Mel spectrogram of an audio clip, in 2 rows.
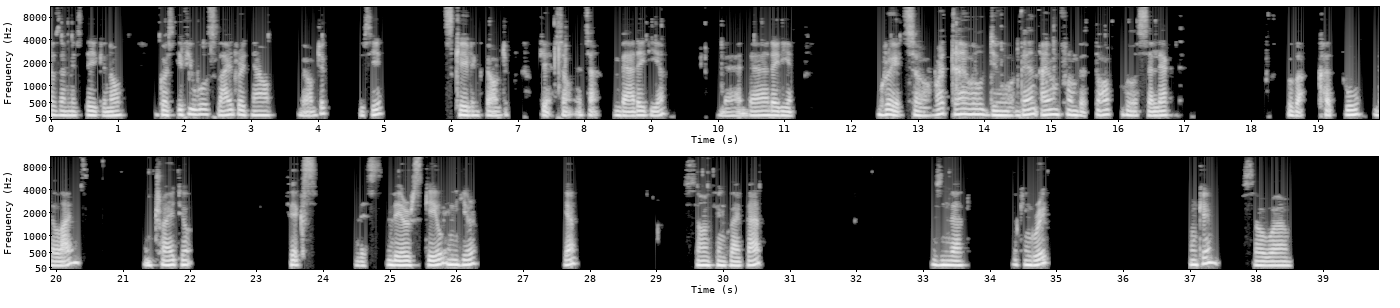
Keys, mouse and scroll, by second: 0.2 double click, 1.1 shift+click, 1.9-3.3 typing, 1.9 double click, 7.5 ctrl+Delete, 9.0 double click, 9.7 ctrl+Delete, 10.5 alt+click, 10.8 alt+middle click, 11.1 alt+right click, 11.3 alt+click, 12.7 double click, 13.5 ctrl+Delete, 14.9 space, 15.4 alt+middle click, 15.7 alt+right click, 16.1 alt+middle click, 16.3 alt+right click, 18.0 ctrl+shift+x, 20.3 ctrl+click, 20.7 alt+right click, 21.1 alt+middle click, 21.4 alt+right click, 22.5 alt+right click, 22.9 alt+middle click, 23.6 alt+right click, 24.6 alt+middle click, 24.9 alt+right click, 28.4 ctrl+click, 28.5-29.4 typing, 29.7 double click, 32.0 alt+right click, 32.4 alt+middle click, 32.8 alt+right click, 33.1 alt+middle click, 34.1 alt+middle click, 34.6 alt+right click, 35.1 alt+middle click, 36.6 scroll down 1, 36.6 alt+middle click, 38.4 alt+right click.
